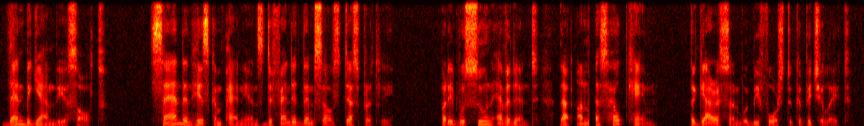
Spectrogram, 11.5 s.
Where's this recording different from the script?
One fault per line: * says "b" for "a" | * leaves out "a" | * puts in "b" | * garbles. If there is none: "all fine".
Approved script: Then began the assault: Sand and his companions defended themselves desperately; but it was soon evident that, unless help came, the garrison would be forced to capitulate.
all fine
